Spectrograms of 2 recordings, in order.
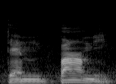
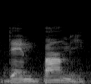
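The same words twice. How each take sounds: First: The stress is on the second syllable. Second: The stress is on the second syllable.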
